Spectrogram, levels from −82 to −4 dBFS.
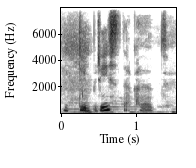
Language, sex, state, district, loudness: Bengali, female, West Bengal, Cooch Behar, -14 LUFS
